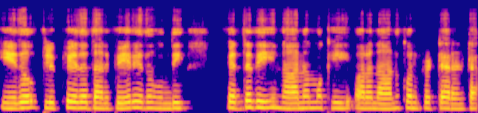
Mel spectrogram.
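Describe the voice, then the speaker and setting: Woman narrator for an audio story: steady, level delivery, soft warm tone, smooth and clean, dry close sound. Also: mid-range voice, brisk, no echo, lo-fi sound.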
